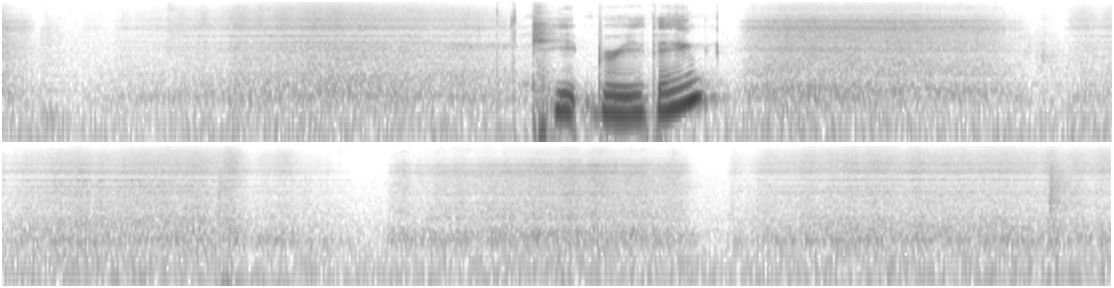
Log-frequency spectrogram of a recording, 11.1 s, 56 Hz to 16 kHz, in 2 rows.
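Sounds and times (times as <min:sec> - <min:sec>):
person breathing slowly: 0:00.0 - 0:02.6, 0:03.7 - 0:11.0.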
